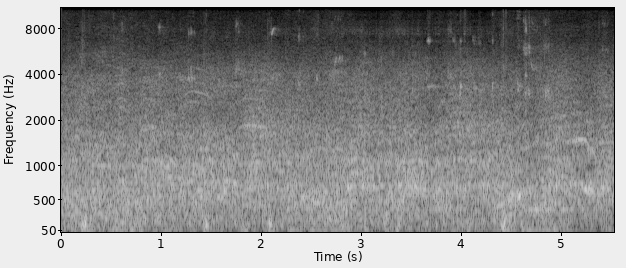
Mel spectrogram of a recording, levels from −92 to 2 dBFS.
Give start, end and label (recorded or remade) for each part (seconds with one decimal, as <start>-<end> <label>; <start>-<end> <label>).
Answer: 0.0-2.8 recorded; 2.8-4.3 remade; 4.3-5.5 recorded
